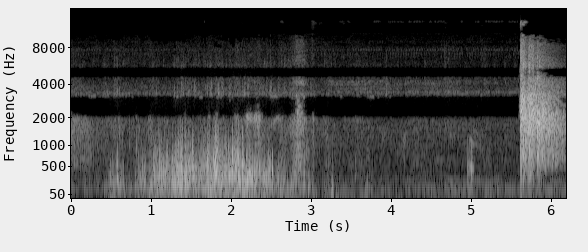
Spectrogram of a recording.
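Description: A single sharp shot from a Ruger 10/22 .22 rimfire rifle about five and a half seconds in, the loudest sound here. Before it, from about one to three seconds in, there is a stretch of low rustling noise.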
